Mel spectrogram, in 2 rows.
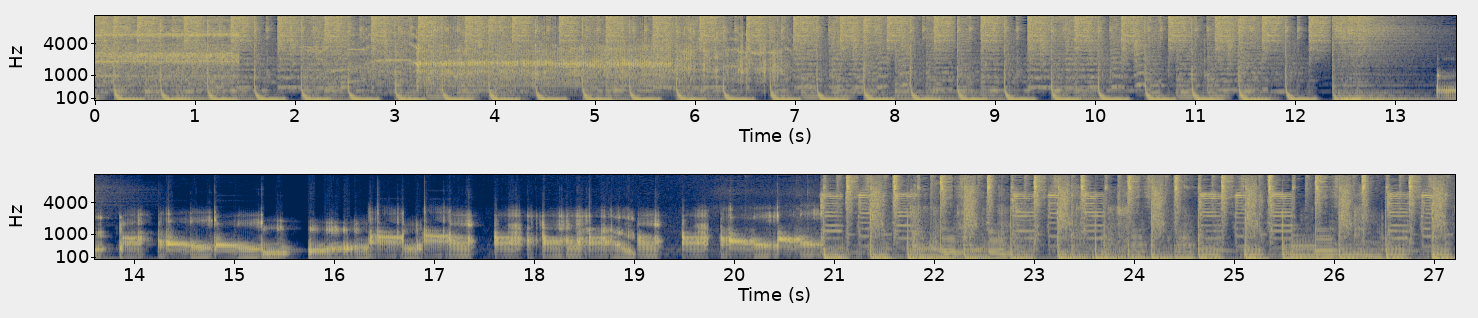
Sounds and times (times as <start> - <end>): Music: 0.0 - 27.2.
